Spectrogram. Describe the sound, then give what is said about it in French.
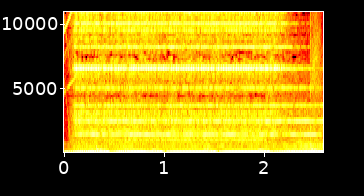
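A school bell rings continuously and loudly for the whole stretch, marking the end of recess and time to return to class, a bright sustained metallic tone over a steady low pulsing rattle, with no voices. “Et oui, vous l'entendez, cette sonnerie. Et oui, c'est l'heure de rentrer dans les petites classes.”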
